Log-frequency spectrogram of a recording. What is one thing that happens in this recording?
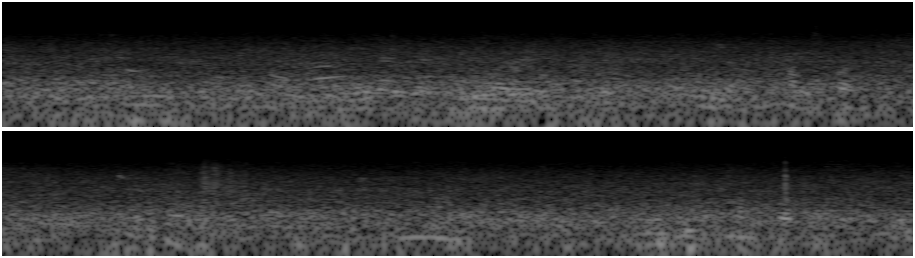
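A crowd of many people chatters in a large echoing hall.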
